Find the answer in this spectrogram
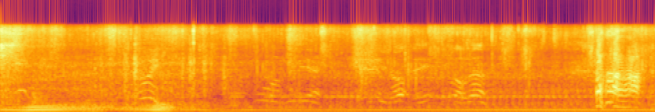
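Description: Toyota LandCruiser diesel engine idling with a steady low hum, with people's voices talking over it, louder in the first couple of seconds.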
